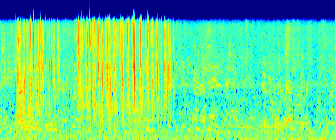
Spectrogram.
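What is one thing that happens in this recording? A background crowd murmurs.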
